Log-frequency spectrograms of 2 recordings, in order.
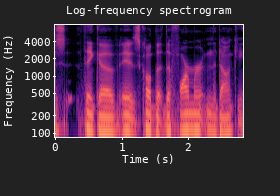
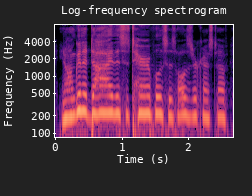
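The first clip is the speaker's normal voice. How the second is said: mock-panicked, much higher voice; hammed-up panic, pitched way up; panicking donkey; 9 semitones higher, much faster than usual. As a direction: squeal it like a frantic trapped animal. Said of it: "he started screaming and panicking".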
